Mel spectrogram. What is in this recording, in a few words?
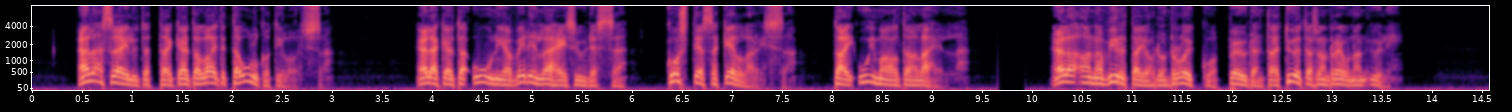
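finnish male narration; voice talents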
